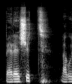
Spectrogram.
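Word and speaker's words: בראשית: 그래서 저것을 읽을 때 베레시트라고 읽는 것입니다. 베레시트.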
